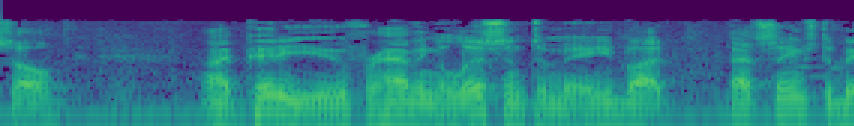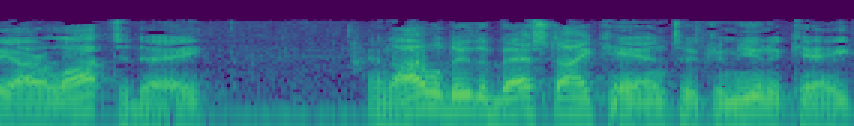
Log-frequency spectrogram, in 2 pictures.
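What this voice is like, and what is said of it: Congested stuffy voice, Texas accent. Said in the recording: “from the panhandle of Texas and have a terrible accent ... a stopped-up nose so that I can hardly speak this morning”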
